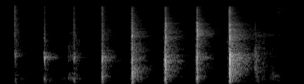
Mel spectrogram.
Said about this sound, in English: Round of applause.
